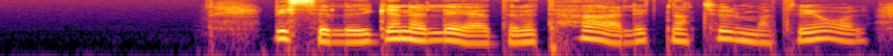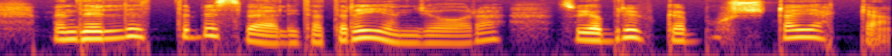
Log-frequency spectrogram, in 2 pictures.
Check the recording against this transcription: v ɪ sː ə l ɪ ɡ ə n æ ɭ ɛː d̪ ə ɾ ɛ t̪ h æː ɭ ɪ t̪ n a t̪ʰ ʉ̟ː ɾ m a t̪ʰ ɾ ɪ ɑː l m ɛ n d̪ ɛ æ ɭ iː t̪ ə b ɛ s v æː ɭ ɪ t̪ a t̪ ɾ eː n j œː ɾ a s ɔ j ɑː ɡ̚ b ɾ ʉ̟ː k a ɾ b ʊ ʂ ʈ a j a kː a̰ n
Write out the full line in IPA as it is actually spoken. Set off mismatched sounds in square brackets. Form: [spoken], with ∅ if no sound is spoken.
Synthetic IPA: v ɪ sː ə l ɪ ɡ ə n æ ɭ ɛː d̪ ə ɾ ɛ t̪ h æː ɭ ɪ t̪ n a t̪ʰ ʉ̟ː ɾ m a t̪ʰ ɾ ɪ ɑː l m ɛ n d̪ ɛ æ ɭ iː t̪ ə b ɛ s v æː ɭ ɪ t̪ a t̪ ɾ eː n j œː ɾ a s ɔ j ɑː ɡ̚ b ɾ ʉ̟ː k a ɾ b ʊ ʂ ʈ a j a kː a̰ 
